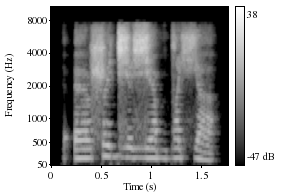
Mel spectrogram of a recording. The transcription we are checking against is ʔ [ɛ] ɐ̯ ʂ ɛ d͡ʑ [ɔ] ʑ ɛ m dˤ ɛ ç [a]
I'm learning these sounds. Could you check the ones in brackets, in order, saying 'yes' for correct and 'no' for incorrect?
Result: yes, no, yes

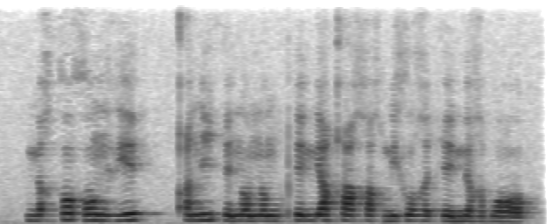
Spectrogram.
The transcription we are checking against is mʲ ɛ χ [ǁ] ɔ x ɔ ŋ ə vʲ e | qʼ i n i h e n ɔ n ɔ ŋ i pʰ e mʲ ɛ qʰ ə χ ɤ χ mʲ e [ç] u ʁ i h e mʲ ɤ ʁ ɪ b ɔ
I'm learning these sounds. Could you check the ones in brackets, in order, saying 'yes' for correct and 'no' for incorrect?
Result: no, no

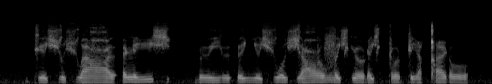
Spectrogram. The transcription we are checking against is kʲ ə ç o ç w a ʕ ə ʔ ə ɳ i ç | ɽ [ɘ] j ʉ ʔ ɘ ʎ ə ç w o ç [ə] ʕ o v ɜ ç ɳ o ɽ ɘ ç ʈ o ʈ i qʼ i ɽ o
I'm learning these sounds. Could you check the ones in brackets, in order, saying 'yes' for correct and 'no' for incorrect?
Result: no, yes

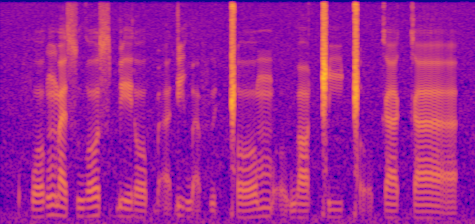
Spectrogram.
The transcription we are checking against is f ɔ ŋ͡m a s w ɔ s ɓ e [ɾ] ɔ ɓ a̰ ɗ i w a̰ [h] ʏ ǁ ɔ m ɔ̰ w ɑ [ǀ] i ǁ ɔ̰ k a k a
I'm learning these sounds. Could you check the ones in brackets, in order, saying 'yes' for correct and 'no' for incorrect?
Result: yes, no, no

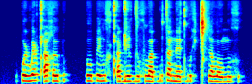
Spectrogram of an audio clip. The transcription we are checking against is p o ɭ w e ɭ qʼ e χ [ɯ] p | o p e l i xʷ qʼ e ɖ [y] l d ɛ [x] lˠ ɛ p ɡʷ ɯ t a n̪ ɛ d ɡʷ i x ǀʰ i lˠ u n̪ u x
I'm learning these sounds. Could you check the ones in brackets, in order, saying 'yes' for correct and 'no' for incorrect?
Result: yes, no, no

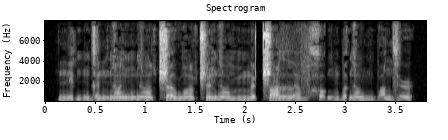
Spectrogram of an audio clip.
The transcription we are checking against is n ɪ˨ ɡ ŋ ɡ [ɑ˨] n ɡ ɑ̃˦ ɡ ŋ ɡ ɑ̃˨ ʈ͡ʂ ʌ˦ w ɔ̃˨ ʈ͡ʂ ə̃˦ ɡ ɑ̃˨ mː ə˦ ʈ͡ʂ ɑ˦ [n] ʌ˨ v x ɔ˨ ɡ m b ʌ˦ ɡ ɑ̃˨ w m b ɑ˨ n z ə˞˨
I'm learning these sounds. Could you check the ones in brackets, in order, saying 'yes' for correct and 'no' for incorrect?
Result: no, no

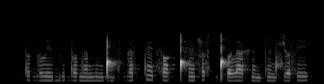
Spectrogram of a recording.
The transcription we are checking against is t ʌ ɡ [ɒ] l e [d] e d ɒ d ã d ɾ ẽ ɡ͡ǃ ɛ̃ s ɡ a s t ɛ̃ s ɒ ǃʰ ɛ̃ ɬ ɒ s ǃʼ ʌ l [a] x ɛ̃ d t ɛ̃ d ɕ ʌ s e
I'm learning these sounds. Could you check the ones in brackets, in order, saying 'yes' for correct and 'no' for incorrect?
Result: no, no, yes

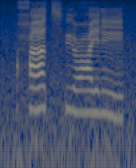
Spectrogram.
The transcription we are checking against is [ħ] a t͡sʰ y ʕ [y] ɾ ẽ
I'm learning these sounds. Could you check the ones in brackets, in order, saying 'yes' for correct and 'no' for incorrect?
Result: yes, no

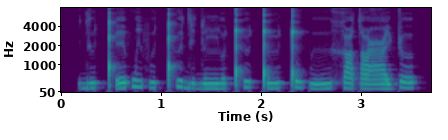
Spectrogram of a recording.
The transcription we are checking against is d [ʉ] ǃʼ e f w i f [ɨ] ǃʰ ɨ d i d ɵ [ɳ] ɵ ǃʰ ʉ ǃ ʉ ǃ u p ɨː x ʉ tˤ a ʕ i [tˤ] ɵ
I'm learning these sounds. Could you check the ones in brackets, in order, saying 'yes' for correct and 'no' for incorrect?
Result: no, yes, no, no

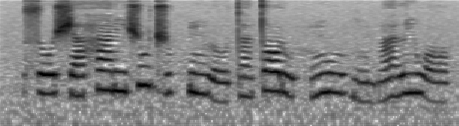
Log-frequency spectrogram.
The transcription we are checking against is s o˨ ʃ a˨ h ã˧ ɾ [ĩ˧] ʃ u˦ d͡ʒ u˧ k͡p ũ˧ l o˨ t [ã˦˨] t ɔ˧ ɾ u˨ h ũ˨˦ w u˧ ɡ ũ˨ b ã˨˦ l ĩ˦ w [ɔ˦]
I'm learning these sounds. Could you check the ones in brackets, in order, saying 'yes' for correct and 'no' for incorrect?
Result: yes, no, no

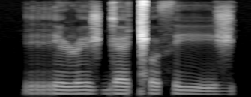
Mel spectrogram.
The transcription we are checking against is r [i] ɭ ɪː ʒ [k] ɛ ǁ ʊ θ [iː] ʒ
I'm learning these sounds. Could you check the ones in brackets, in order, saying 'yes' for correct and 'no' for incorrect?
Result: yes, no, yes

